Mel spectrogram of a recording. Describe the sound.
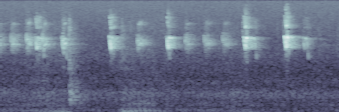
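Two birds call, giving many short, high chirps in a loose irregular series, faint and thin over a quiet low rumble.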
